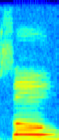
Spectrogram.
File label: "sou1", mandarin, female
